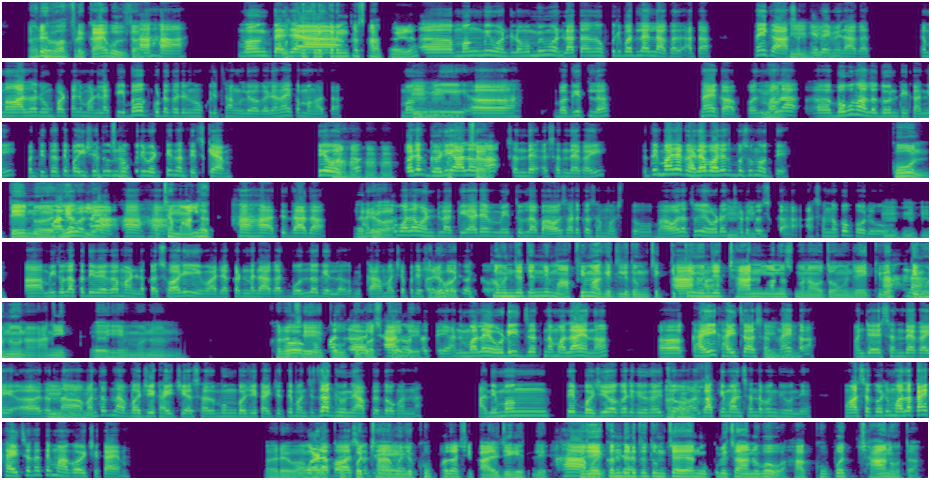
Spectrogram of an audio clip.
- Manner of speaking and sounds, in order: laughing while speaking: "अरे बापरे!"; other background noise; in English: "स्कॅम"; tapping; laughing while speaking: "अरे वाह!"; laughing while speaking: "हां"; laughing while speaking: "अरे वाह!"
- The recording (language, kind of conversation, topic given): Marathi, podcast, पहिली नोकरी लागल्यानंतर तुम्हाला काय वाटलं?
